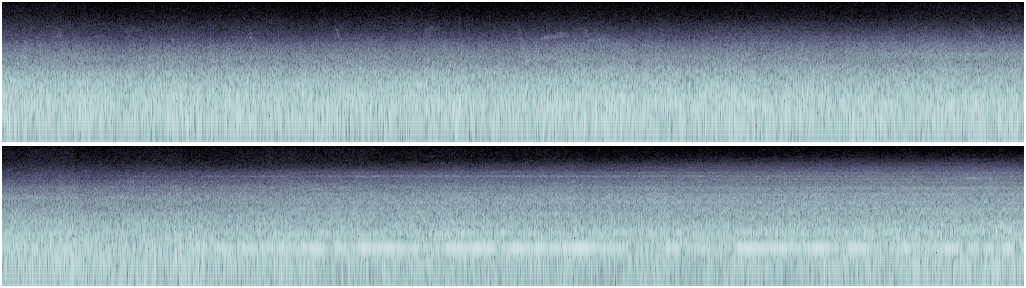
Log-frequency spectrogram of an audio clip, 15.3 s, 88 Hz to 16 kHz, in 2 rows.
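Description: JR East 115 series six-car electric multiple unit running over a steel railway bridge: a steady loud rumble, with a humming tone joining in about nine seconds in.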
